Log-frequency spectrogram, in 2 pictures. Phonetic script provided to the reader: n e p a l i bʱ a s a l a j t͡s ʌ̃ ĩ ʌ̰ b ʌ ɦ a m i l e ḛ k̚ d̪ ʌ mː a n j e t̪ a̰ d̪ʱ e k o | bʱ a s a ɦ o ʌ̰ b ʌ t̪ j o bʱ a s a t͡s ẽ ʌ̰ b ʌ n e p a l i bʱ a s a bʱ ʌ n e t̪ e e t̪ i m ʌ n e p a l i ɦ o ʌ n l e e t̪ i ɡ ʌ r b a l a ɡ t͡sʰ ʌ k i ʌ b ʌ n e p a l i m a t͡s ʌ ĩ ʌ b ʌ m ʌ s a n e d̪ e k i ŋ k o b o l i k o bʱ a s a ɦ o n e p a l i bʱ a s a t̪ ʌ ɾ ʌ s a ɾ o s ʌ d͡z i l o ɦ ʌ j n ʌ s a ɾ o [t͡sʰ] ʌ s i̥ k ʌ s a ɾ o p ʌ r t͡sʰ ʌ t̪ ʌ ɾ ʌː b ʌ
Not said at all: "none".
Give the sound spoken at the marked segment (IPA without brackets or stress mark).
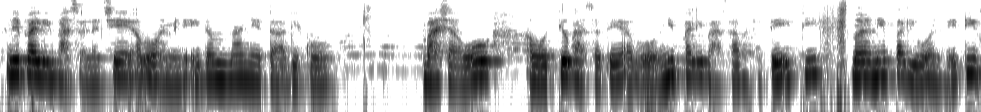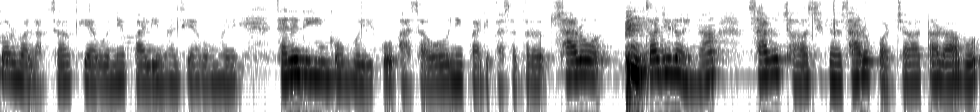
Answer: t͡sʰ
